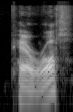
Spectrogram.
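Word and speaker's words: Pierrot: It's actually got a French name. It's Perrot, I think you pronounce it.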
